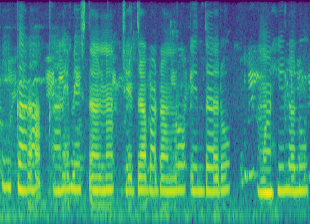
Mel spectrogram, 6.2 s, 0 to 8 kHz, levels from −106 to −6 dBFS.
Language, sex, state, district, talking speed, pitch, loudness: Telugu, female, Andhra Pradesh, Sri Satya Sai, 60 wpm, 170 Hz, -18 LUFS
